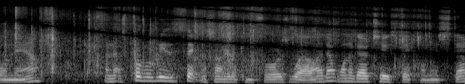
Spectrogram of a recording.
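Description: From the very start and all the way through, the two channels are drifting apart. Each side seems to be running off its own clock, mismatched by something like 70 ppm, so the offset between them keeps creeping until it's around a third of a millisecond by the end. Fold it down to mono and the comb-filter notches slide gradually down through the spectrum, giving that slow, swirling flanging on everything.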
